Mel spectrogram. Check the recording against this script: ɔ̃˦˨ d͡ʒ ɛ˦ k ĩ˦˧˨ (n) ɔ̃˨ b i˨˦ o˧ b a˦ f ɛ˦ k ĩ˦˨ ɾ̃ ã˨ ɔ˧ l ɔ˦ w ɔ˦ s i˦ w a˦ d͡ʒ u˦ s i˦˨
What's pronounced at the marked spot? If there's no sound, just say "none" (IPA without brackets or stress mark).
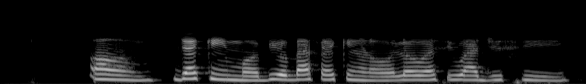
m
